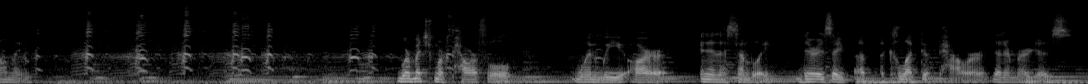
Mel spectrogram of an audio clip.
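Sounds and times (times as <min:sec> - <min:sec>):
speech: 0:00.0 - 0:02.4, 0:04.0 - 0:10.8
large flock of geese honking: 0:00.0 - 0:04.8.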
